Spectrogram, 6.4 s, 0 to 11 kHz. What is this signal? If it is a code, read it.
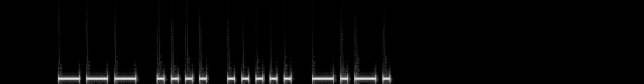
Morse code, heard as a keyed tone, about 17 wpm, 700 Hz. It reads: OH5C
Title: DXCC-100 Call Signs - 4 Characters - Repeated 3x - 17wpm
